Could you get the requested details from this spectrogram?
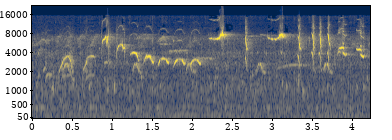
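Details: Oriental magpie-robin (kacer) song used as a lure so males and females sing: looping whistled phrases, a run of wavering downslurred notes, then quick sharp chips and high clicks.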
